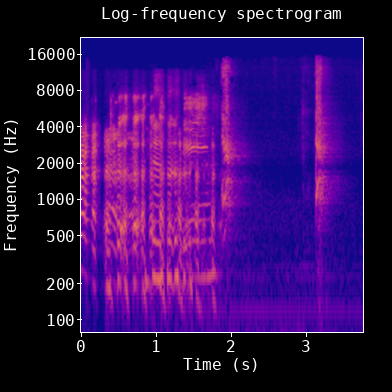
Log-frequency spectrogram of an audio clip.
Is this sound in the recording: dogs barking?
yes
